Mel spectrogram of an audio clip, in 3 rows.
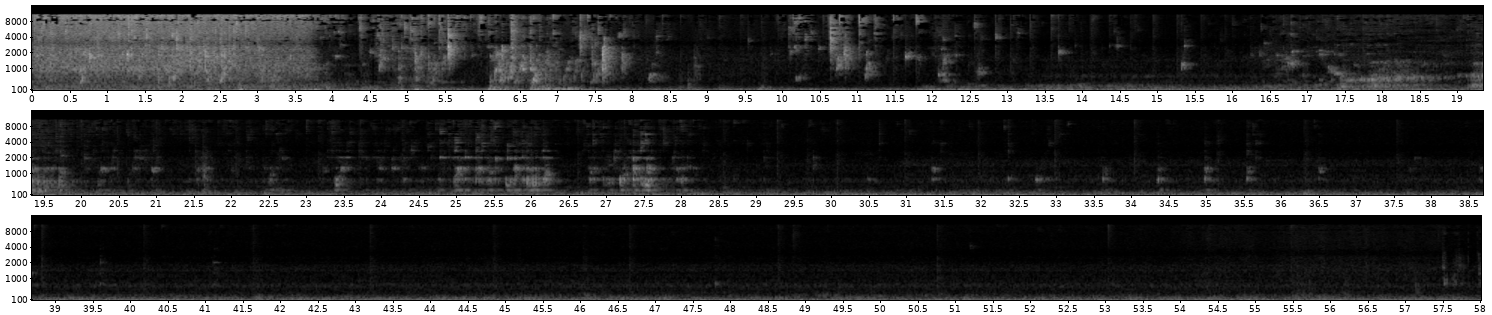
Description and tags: Shower Drain 4
Field recording of water going down my shower drain.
